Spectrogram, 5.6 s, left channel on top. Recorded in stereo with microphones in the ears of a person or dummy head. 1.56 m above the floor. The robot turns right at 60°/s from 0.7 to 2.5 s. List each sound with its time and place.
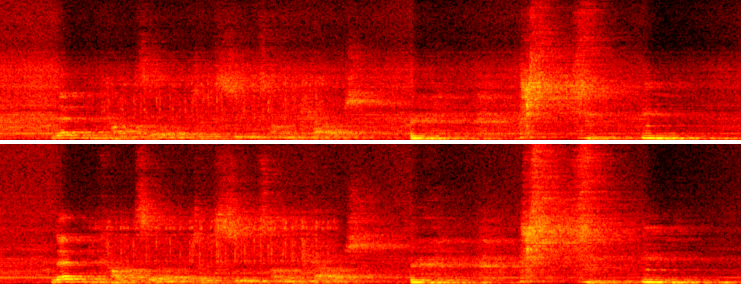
0.4 s a man speaking: 55° right, 3 m; by 2.8 s 55° left, 3 m
3.1 s crying: 25° left (ahead or behind), 1.3 m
